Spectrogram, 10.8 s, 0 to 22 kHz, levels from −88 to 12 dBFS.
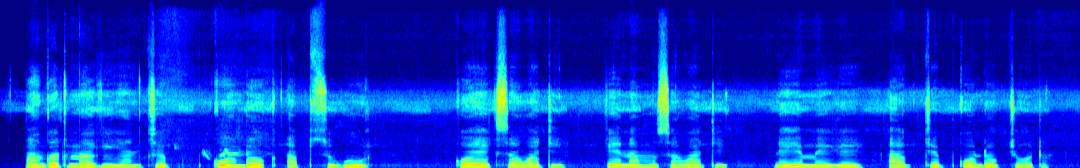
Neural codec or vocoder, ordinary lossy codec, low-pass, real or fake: vocoder, 44.1 kHz, 128 mel bands, Pupu-Vocoder; none; none; fake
